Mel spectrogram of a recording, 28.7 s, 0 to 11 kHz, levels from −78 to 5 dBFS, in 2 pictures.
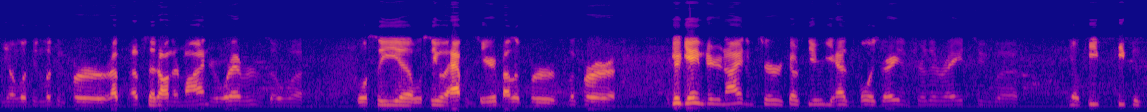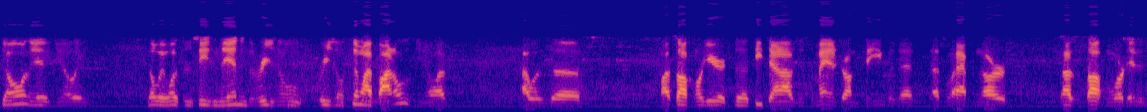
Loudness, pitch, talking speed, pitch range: -25 LUFS, 115 Hz, 205 wpm, 105-125 Hz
